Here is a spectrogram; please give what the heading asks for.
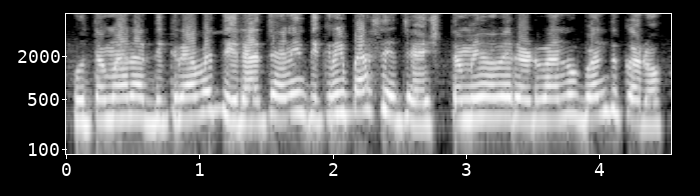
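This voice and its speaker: A woman's voice: high-pitched, fairly even intonation, normal speed, no room sound, natural voice. Woman voicing a kindly noble king.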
